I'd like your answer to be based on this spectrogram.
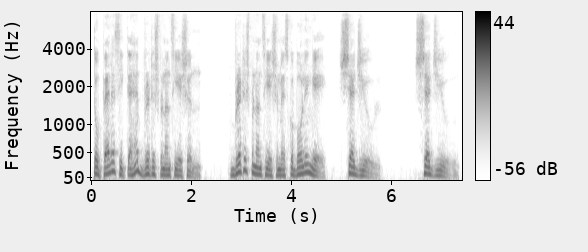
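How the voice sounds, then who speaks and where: A man narrating a scripted pronunciation tutorial, drilling words slowly syllable by syllable. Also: fairly low pitch, warm tone, breathy edge. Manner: slow, deliberate syllable-by-syllable drilling. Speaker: pronunciation teacher.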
